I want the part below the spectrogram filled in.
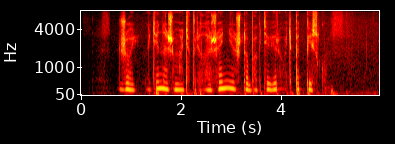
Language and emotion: Russian, neutral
